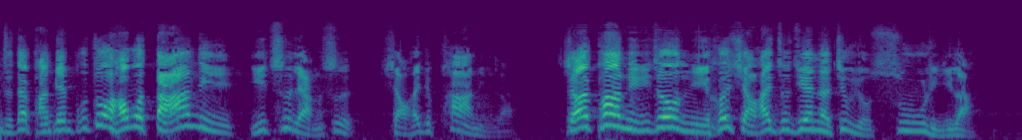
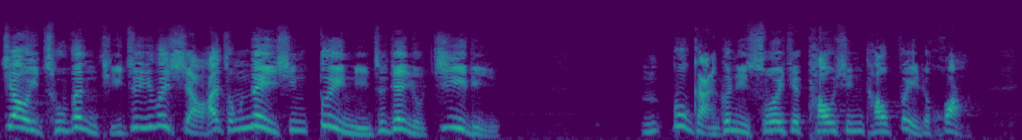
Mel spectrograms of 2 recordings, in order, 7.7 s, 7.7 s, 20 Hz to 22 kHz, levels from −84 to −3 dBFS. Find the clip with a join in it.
first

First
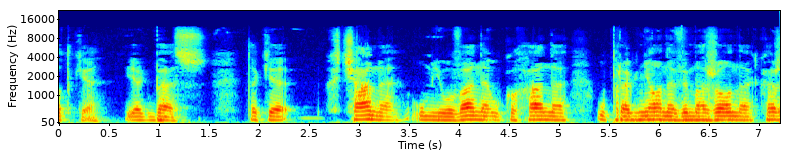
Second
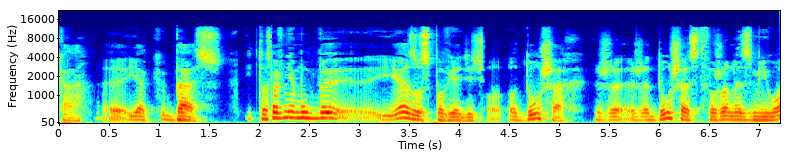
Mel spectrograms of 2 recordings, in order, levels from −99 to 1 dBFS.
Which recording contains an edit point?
second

